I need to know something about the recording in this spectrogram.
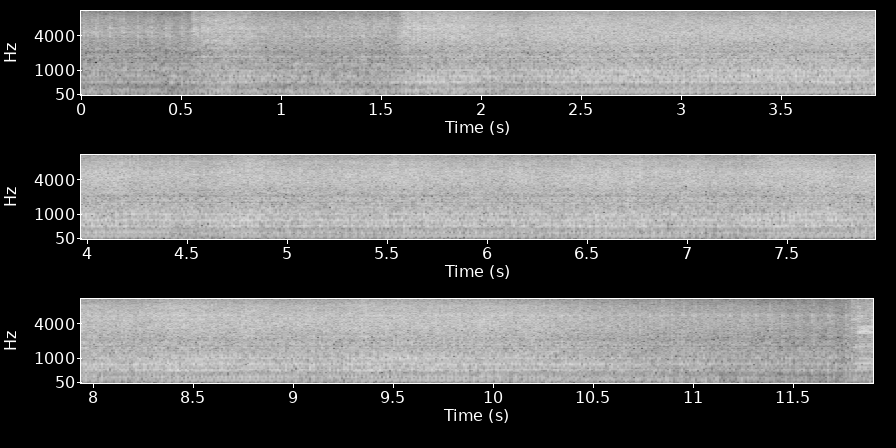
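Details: Cold small petrol mower engine with automatic choke at idle: hunts up and down about every second, uneven surging; owner suspects water in fuel after washing or choke; carb never cleaned, cause unconfirmed.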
